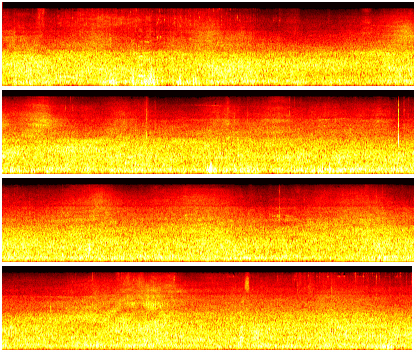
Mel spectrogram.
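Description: Steady city road traffic noise, with cars passing, one about eight seconds in and another near the end.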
